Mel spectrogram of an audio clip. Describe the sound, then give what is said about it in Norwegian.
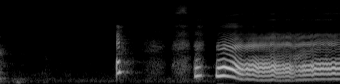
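A baby fusses: a few short whimpers and breathy sounds, then a long, loud, wavering cry that rises into a sustained wail. “Ja, jeg mener jeg er enig. Det er enig. Det er røft å være baby.”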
